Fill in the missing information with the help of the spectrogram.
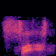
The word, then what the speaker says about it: Foxx: words Trader, T-R-A-D-E-R, Fox, and Fox is spelled F-O-X-X.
